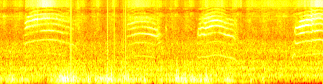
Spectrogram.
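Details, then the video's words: Scared kitten crying out after a fright from another cat named tiger, climbing onto a person; four high, drawn-out arching meows spaced about a second apart, with low thumps and handling noise in between. "குட்டி பூனை🐈🐾❤️பயந்து கத்துது"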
